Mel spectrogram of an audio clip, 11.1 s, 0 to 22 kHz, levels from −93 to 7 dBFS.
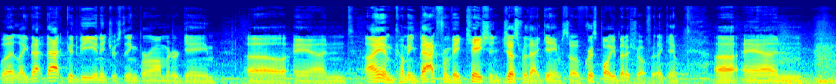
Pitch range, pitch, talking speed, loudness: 85-115 Hz, 90 Hz, 185 wpm, -23 LUFS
